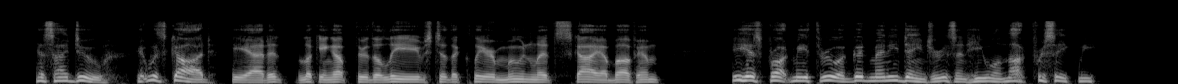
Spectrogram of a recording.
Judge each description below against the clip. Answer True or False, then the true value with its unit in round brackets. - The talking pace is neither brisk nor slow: True (180 wpm)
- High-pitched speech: False (125 Hz)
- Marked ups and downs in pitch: True (6.5 semitones)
